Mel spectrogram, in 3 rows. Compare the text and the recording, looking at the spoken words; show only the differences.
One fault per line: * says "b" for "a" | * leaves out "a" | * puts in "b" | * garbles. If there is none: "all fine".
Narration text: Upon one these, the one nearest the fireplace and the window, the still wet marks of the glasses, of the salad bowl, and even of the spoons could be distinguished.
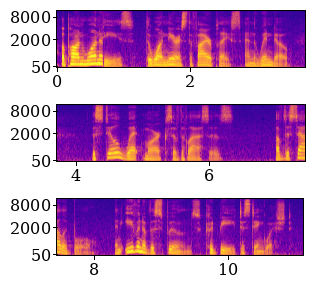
all fine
